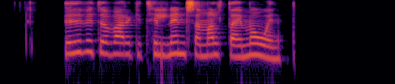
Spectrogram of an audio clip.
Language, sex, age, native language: Icelandic, female, 20-29, Icelandic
